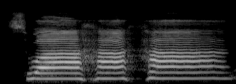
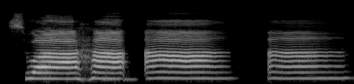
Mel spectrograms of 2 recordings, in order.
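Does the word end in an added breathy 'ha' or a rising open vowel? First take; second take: breathy ha; rising vowel. First: It ends with an extra breathy 'ha' sound. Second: It ends on an open vowel rising in pitch. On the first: The speaker calls it wrong. "You see people go swaha ha like like a visarga" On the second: The speaker calls it right. "This is just the intonation is going is going up"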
